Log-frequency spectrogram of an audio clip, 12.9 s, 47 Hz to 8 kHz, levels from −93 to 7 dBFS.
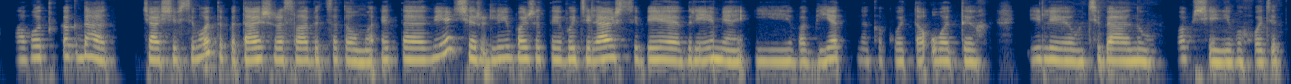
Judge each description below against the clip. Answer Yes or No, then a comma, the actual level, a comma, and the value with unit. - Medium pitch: No, high, 205 Hz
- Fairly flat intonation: Yes, narrow, 1.9 semitones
